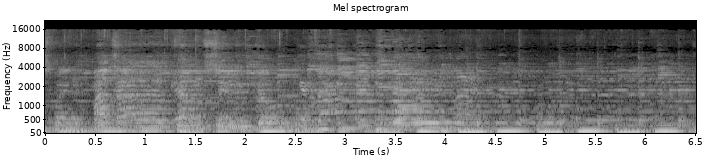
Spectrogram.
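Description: Live bluegrass band playing acoustically: banjo, guitar, fiddle and mandolin over an upright bass plucking a steady, evenly pulsing bass line.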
